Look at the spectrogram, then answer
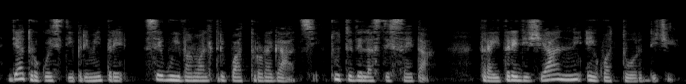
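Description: A woman narrating a novel with a steady literary reading. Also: fairly low pitch, a little fast, husky.

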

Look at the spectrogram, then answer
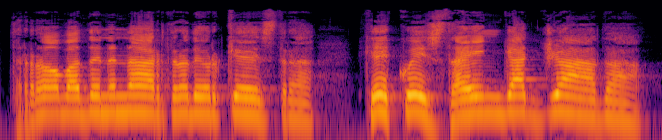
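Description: A male reader voicing a drunk, boastful young Roman man who shouts brashly with a Roman accent. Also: high-pitched, steady tone, slow, voice pushed up. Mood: brash shouting.

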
